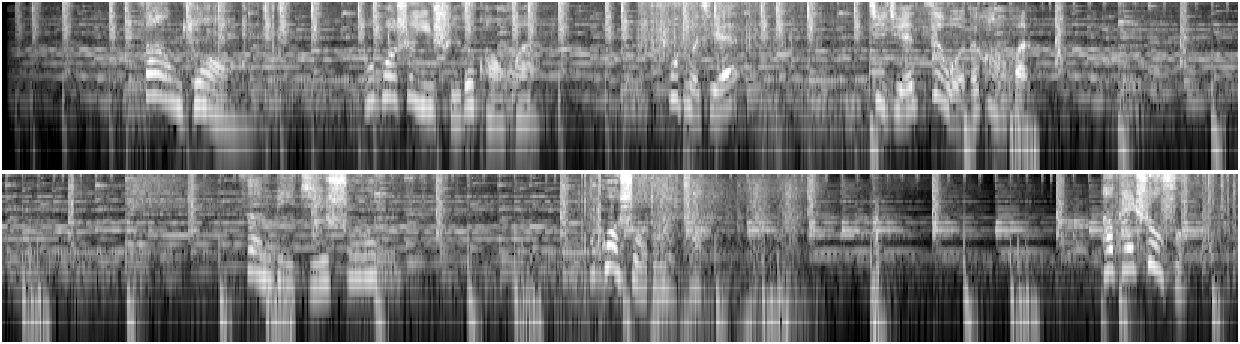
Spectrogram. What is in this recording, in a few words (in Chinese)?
广告, 乖乖女生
